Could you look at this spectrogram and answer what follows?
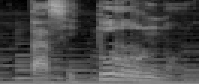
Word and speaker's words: taciturno: La mayor fuerza de voz la vamos a hacer en la sílaba tur, taciturno.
